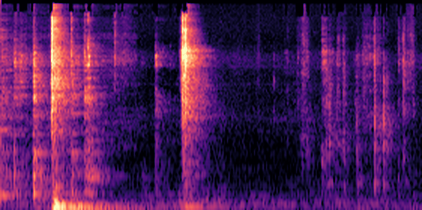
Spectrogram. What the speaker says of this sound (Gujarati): ગેસ ચાલુ કરી દઈએ.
